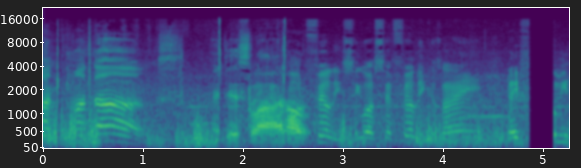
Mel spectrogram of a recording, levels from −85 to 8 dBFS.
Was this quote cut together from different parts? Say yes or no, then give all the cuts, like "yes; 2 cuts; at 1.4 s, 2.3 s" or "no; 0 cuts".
yes; 1 cut; at 1.2 s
